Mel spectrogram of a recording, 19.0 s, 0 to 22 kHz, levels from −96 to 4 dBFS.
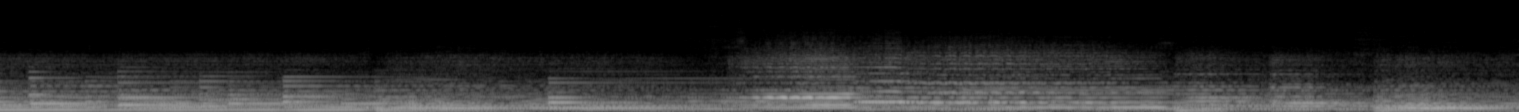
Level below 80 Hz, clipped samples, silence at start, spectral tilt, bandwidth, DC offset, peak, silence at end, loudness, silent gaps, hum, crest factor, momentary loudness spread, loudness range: -54 dBFS; under 0.1%; 0 s; -10.5 dB/octave; 5.2 kHz; under 0.1%; -24 dBFS; 0 s; -40 LUFS; none; none; 14 dB; 8 LU; 4 LU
